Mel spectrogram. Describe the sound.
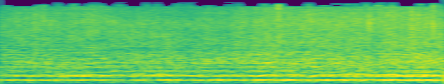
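Bees buzz in a loud, steady, unbroken drone with a low hum and layered overtones, sustained throughout with no voices.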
